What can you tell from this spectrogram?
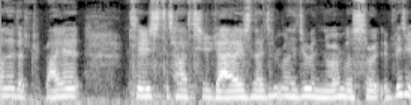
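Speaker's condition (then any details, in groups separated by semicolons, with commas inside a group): Tongue cancer; half of tongue lost; speech impediment, drinks shakes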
